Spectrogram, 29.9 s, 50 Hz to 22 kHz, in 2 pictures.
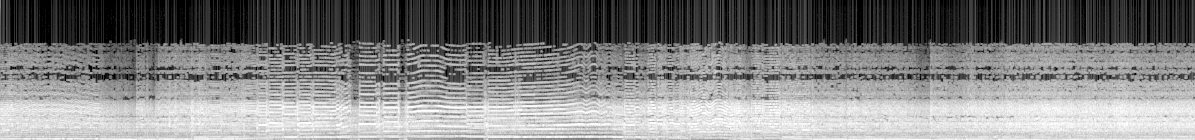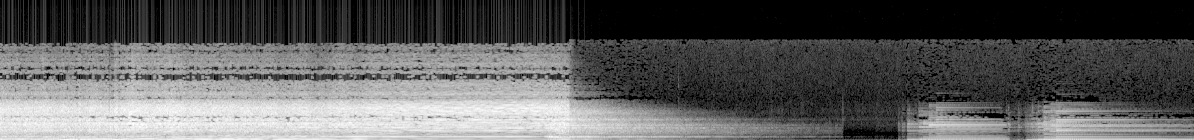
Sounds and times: Electric guitar: 0.0s - 24.7s, 26.2s - 29.8s
Effects unit: 0.0s - 29.8s.

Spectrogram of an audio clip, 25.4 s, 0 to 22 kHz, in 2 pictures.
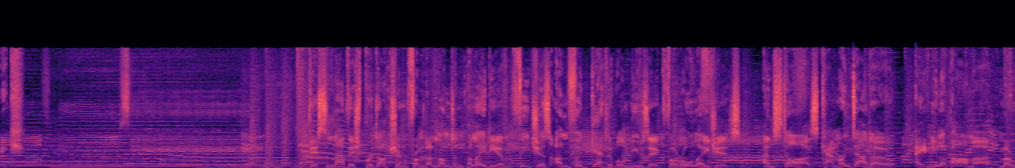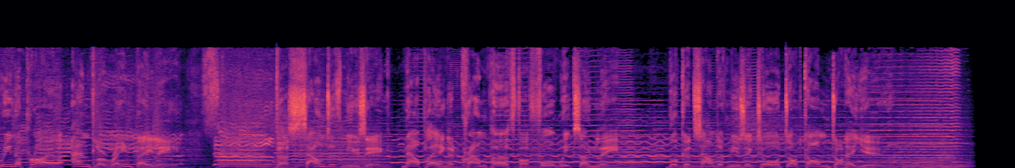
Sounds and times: Music: 0.0s - 24.9s
Speech: 3.9s - 15.0s, 16.2s - 20.4s, 21.0s - 23.7s.

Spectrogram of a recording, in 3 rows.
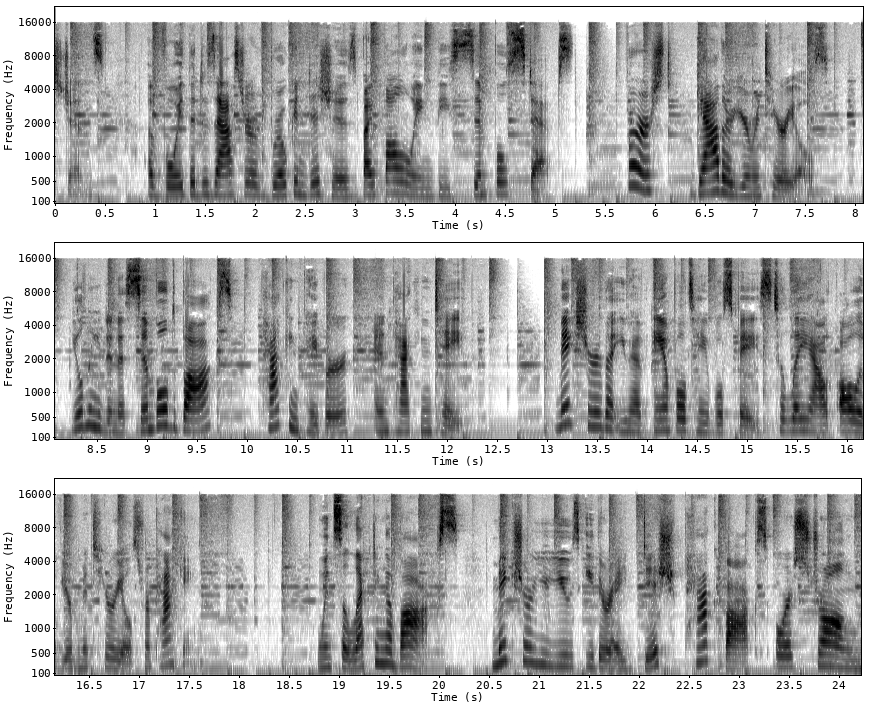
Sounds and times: Speech: 0.0s - 5.2s, 5.8s - 12.3s, 13.1s - 17.7s, 18.8s - 24.2s
Music: 0.0s - 24.2s.

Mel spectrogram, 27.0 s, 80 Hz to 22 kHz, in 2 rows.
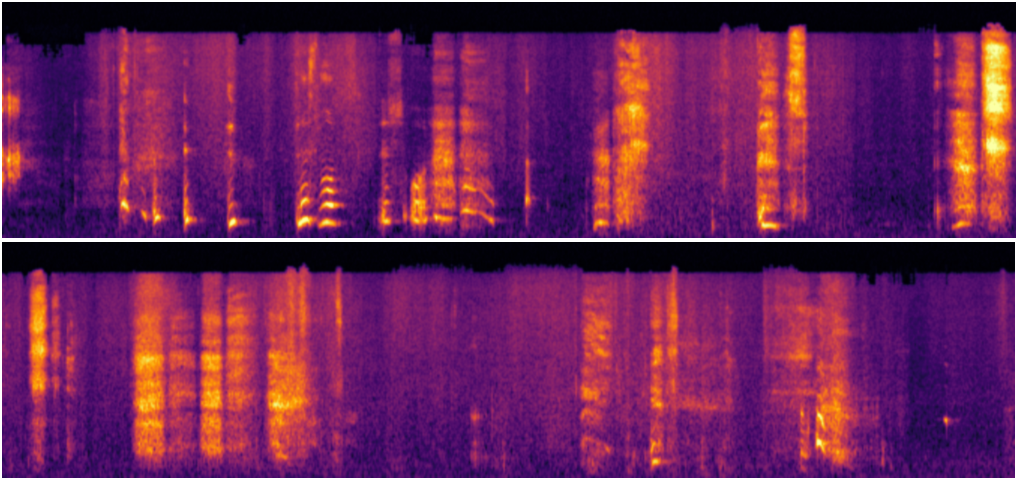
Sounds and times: Inside, small room: 0.0s - 27.0s
Speech: 3.9s - 5.8s.

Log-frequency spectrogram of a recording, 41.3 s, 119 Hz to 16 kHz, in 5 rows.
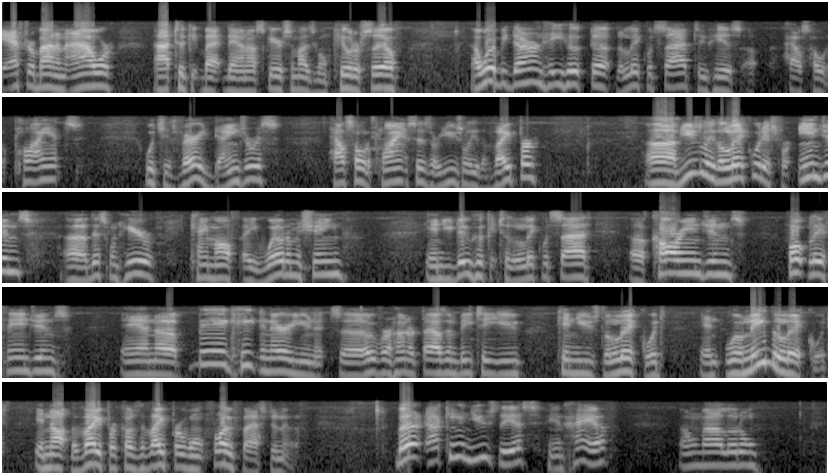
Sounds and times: Speech: 0.0s - 4.0s, 4.7s - 9.1s, 9.7s - 13.7s, 14.7s - 20.1s, 20.8s - 36.1s, 36.8s - 39.2s, 39.8s - 40.7s.

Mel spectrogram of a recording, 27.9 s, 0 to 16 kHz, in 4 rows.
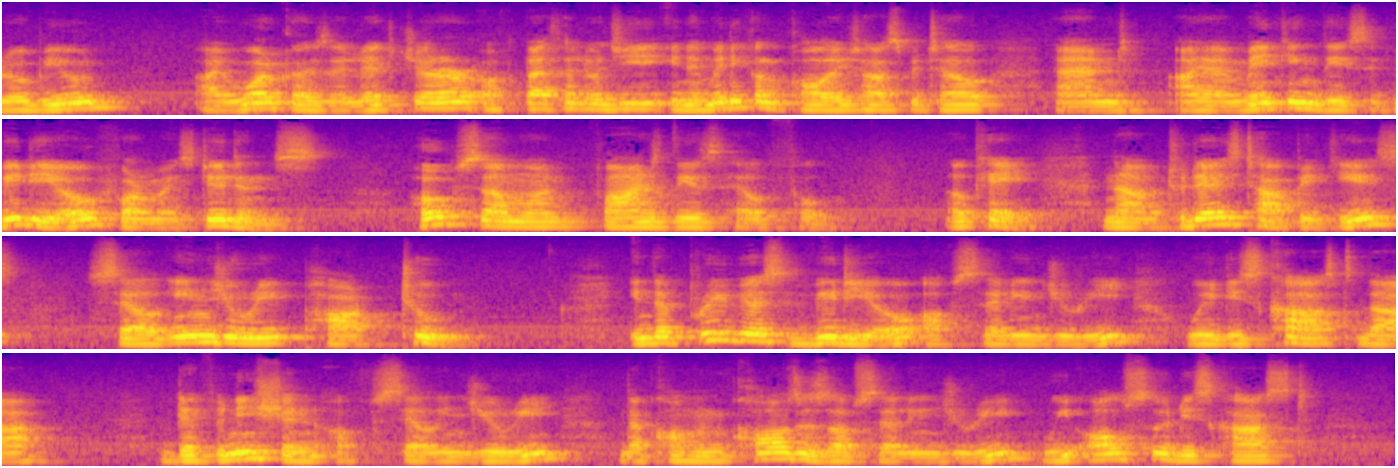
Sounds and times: Speech: 0.0s - 16.4s, 17.1s - 27.6s.

